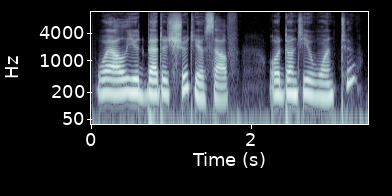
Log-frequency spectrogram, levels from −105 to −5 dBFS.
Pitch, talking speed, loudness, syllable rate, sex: 190 Hz, 175 wpm, -19 LUFS, 4.2 syllables/s, female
